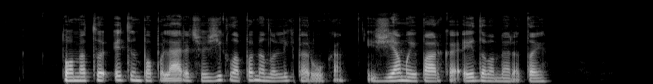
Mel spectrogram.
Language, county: Lithuanian, Kaunas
